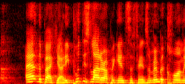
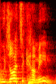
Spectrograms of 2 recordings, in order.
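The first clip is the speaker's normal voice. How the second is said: gleeful, bright invitation, pitch up; chirpy welcome to a stranger at the door; with a bit of glee; 8 semitones higher, 4 dB louder, faster than usual. Retold or imitated. To the confused neighbour, a gleeful would-you-like-to-come-in. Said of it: "with a bit of glee like that".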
